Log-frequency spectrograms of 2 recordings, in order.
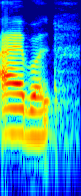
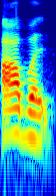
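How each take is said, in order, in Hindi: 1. पहला स्वर 'a' in cat जैसा लगता है। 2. पहला स्वर 'ah' जैसा लगता है। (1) "आपने रखा ए के जगह पे आए ... इसका प्रोनाउंसिएशन रॉन्ग है" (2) "ए को आ प्रोनाउंस कर दिया तो आबल"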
